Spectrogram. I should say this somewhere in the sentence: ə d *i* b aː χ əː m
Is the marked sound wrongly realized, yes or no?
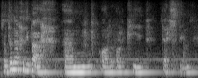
no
